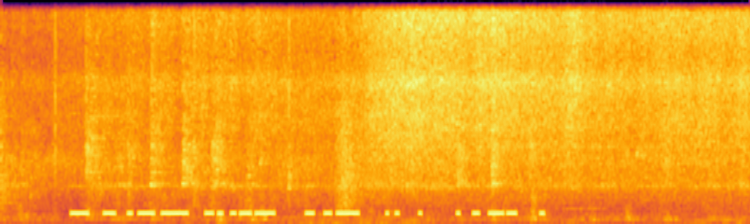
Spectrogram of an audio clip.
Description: Beeps of irregular length, with the noise of a restaurant. There is no code.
